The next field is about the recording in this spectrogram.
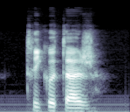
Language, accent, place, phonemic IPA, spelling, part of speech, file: French, France, Lyon, /tʁi.kɔ.taʒ/, tricotage, noun, LL-Q150 (fra)-tricotage.wav
- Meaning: knitting (occupation)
